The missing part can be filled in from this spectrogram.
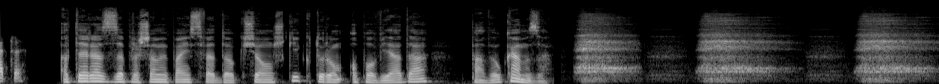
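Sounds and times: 
speech: 0.0s - 6.1s
voice imitating heavy panting of a priest hurrying on a bicycle: 5.7s - 9.3s.

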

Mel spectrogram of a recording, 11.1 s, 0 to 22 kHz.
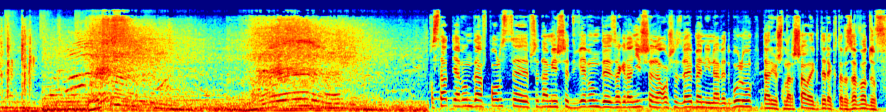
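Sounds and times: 
racing motorcycle engines on an asphalt track: 0.0s - 9.5s
speech: 5.5s - 11.0s.

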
